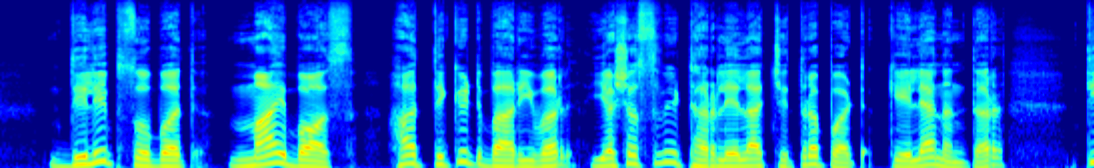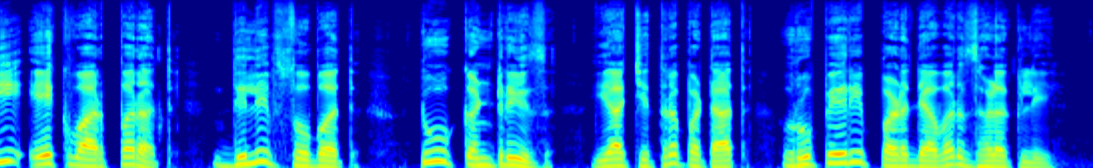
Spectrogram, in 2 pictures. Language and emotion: Marathi, neutral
